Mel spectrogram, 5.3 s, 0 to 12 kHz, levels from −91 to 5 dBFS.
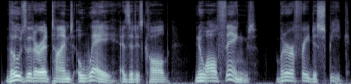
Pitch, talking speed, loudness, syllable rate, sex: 115 Hz, 205 wpm, -18 LUFS, 5.7 syllables/s, male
